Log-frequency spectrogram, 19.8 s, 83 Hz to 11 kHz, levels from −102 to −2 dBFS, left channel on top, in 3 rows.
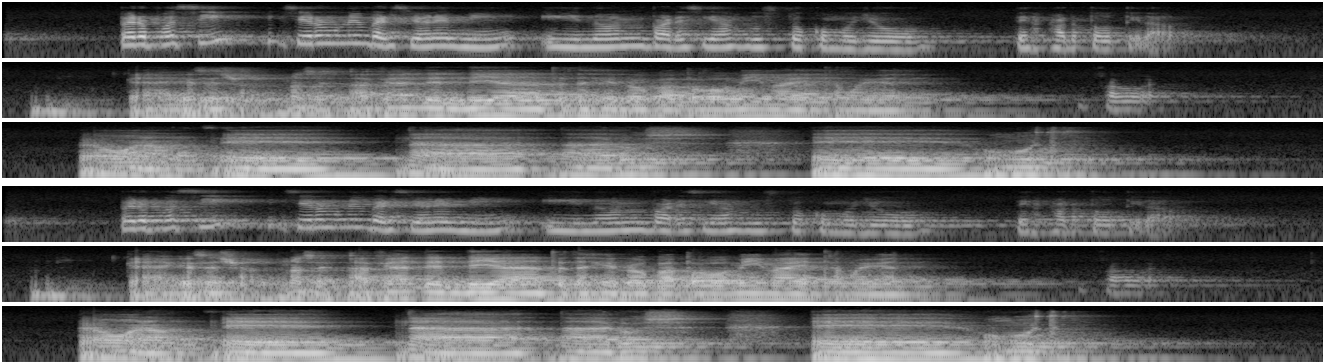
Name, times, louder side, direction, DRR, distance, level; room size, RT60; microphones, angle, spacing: voice 1, 0.6-4.6 5.1-5.9 10.2-10.3 12.1-12.4 13.9-14.6, left 5 dB, 65° left, 6 dB, 0.4 m, -36 dB
voice 2, 7.2-11.2 13.6-14.9 15.2-18.5, right 1 dB, 85° right, -1 dB, 2.3 m, -28 dB
17.5 x 11.0 x 2.4 m, 1.4 s
head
